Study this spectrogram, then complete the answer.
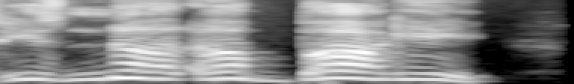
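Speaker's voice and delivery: very slow, high, drawn-out called-out yell. Retelling a comic scene where someone yells a correction: imitating someone yelling. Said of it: "someone yells".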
